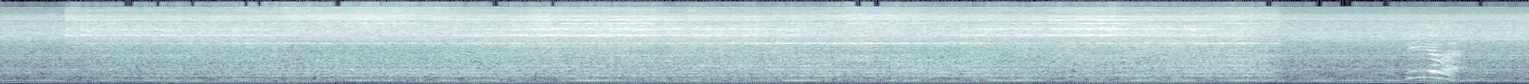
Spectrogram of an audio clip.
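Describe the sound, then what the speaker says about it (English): An axe being reprofiled against very rough sandpaper on a power tool, a steady, loud abrasive whir that runs for about nine seconds before stopping, followed by a brief voice. "It's not hot at all, friends. And the reason it's not hot is because this is very rough sandpaper."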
